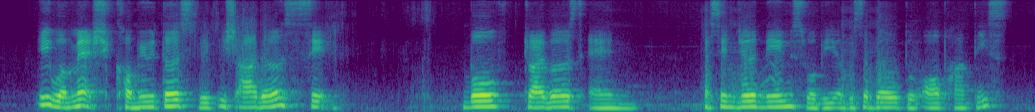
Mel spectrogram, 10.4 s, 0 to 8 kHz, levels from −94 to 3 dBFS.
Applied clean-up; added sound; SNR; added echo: neural separator model SepFormer DNS4.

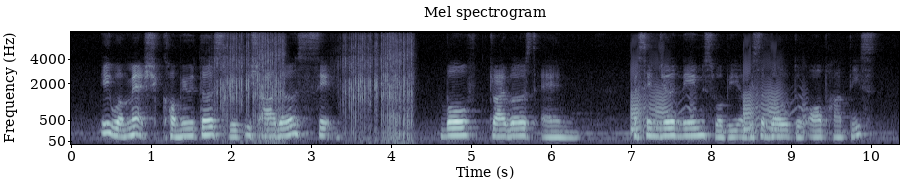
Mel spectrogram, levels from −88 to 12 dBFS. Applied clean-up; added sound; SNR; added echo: none; Tearing + Fart; 10 dB; none.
